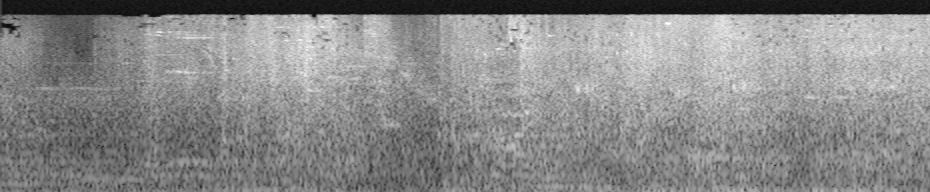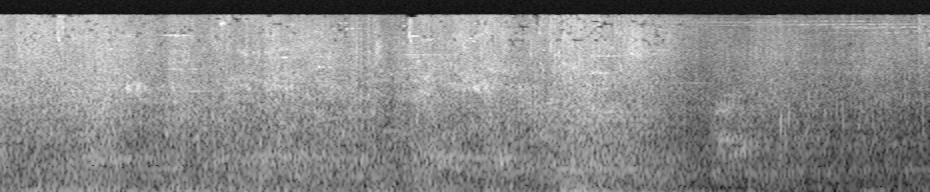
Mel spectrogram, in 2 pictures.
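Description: Game spells burst and crackle in a fight.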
